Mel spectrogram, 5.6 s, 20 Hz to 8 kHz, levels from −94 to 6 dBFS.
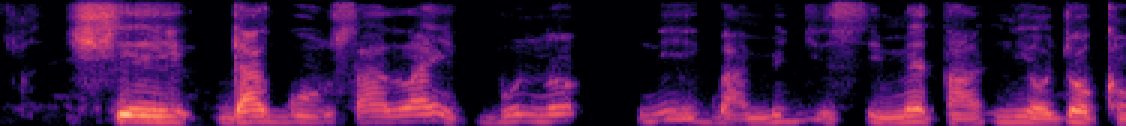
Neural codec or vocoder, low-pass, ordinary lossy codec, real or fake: none; 7.2 kHz; Opus, 24 kbps; real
